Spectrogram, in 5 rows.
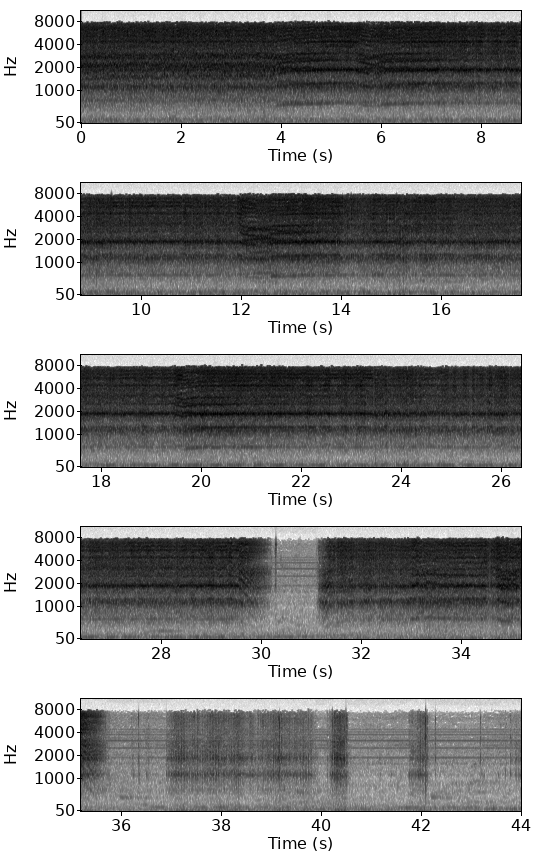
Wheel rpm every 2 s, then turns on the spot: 160, 160, 160, 160, 160, 160, 160, 160, 160, 160, 160, 160, 160, 160, 140, 40, 160, 120, 10, 10, 10, 0.
36-40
